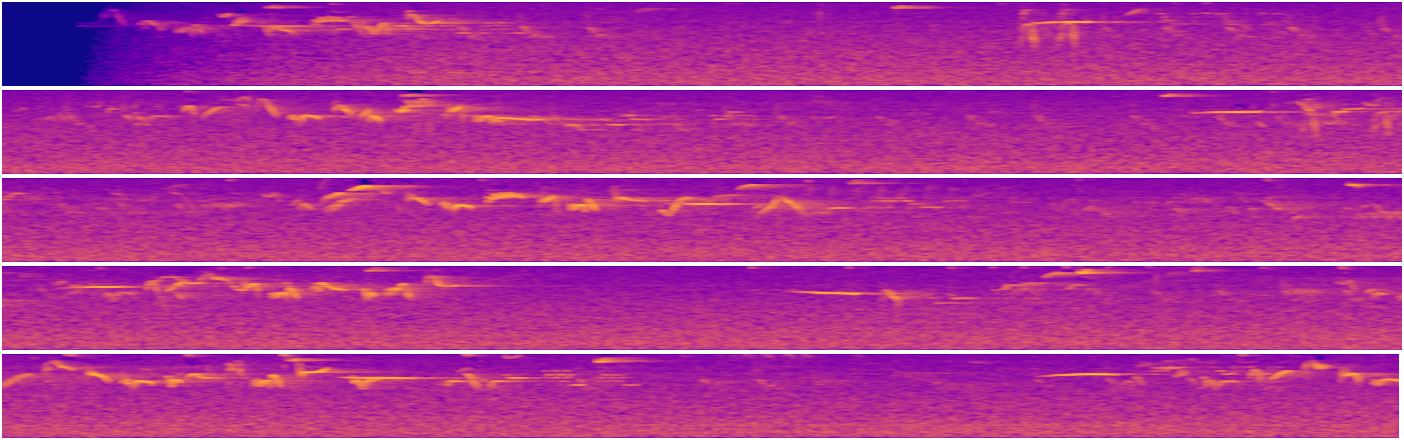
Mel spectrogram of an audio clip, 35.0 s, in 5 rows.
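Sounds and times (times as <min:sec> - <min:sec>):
bird chirping: 0:24.9 - 0:34.9.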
